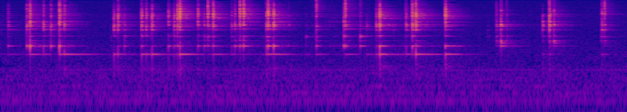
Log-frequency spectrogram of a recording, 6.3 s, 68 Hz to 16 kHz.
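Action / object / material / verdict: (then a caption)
tap / small glazed ceramic teapot / ceramic / none. Long painted fingernails tap a small, glossy red ceramic teapot, hollow and empty with no lid, held in one hand, striking its body, spout and handle area. About twenty quick, bright, chime-like clicks ring briefly, with a steady tone around 1 kHz under the high, sparkling overtones.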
